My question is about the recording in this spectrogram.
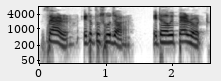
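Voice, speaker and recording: A man's voice: extremely high pitch, a little fast, voice pushed up. A man voicing a lazy, overconfident male student in a cartoon with a drawling delivery. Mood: smug. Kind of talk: cartoon voice acting.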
